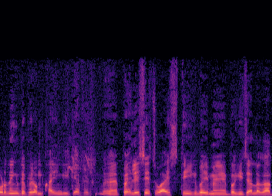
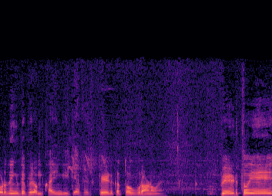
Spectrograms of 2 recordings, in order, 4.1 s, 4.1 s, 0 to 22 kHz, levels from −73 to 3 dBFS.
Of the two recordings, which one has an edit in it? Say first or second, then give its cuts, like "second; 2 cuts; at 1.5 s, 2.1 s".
first; 1 cut; at 1.4 s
